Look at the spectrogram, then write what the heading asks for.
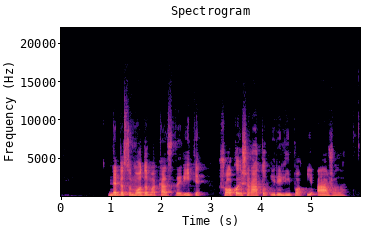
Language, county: Lithuanian, Kaunas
